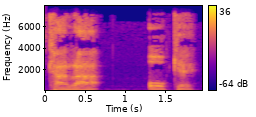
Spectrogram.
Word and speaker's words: karaoke: It's not karaoke, it's karaoke.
